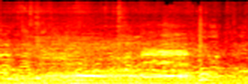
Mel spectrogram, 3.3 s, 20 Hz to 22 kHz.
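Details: Sahiwal bull calves at a crowded cattle market where a farmer from Comilla buys stock, 3 June: a drawn-out, slightly wavering moo swells over about two seconds, with a second voice overlapping, amid steady crowd chatter.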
